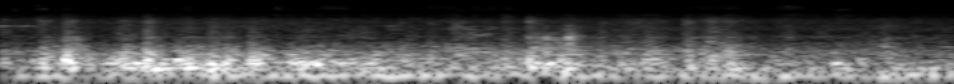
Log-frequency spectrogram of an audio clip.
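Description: Running noise inside an NJ Transit Multilevel coach at speed: a steady low rumble of the wheels on the rails, with louder stretches of clatter about a second in and again near the middle.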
